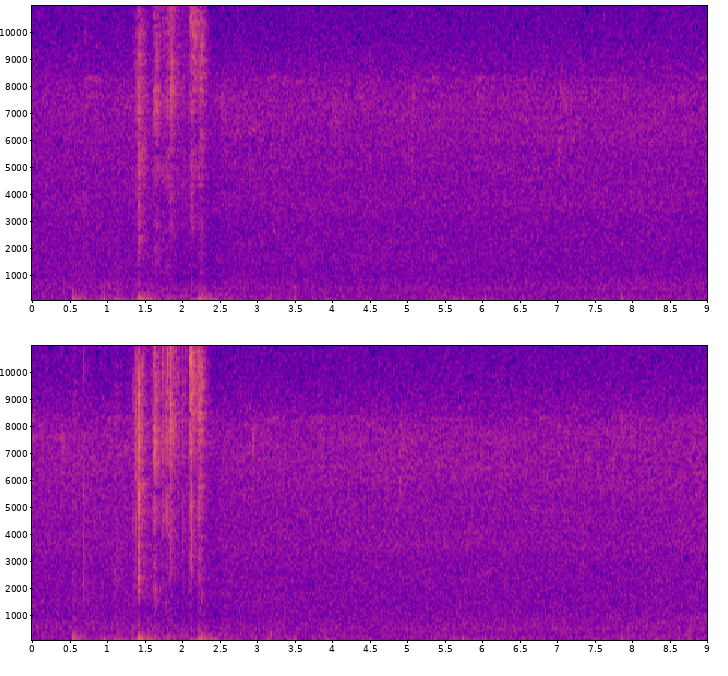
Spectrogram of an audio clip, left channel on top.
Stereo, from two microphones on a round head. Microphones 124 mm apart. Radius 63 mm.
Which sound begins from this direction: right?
Tearing paper, at 0.5 s.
